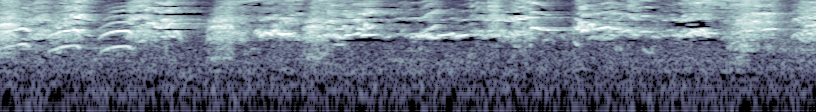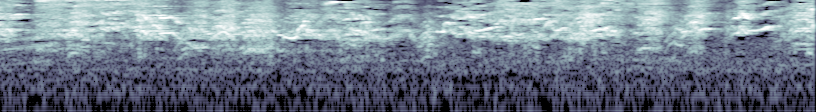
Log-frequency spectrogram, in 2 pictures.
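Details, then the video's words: A flock of parrots making mating sounds, chattering non-stop in a dense overlap of high, squeaky chirps and short warbled notes, with no pauses. "parrots | matting sounds| mating"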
